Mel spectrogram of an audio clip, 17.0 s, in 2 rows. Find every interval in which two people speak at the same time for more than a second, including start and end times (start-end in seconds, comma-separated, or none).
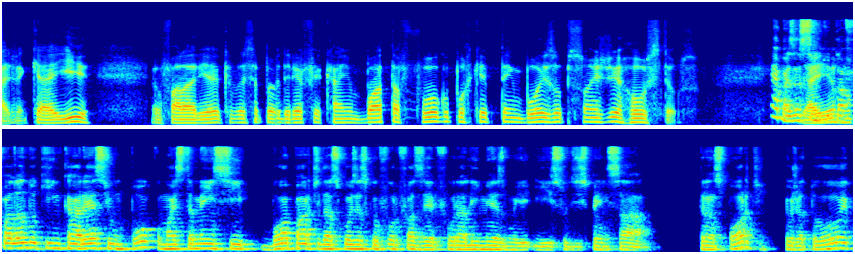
none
